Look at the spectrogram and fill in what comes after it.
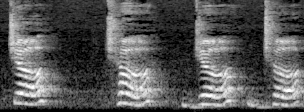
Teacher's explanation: आपकी जीभ ऊपर तालव्य पे, जो ऊपर वाला एरिया होता है, उस पे टच होगी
